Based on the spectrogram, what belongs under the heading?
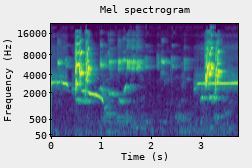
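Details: Lovebird provoking others with song: a harsh chatter with a downward-sliding whistle, continuous high warbling, then a second loud rasping burst.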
